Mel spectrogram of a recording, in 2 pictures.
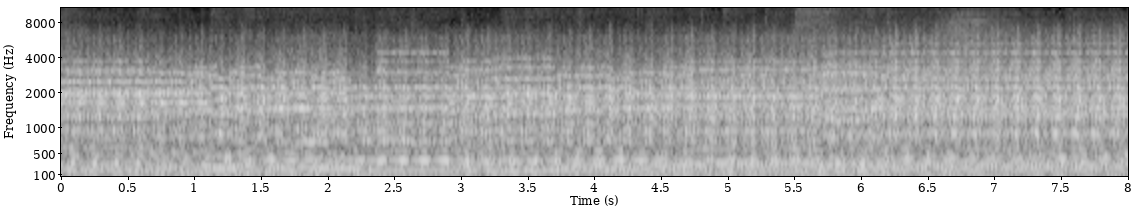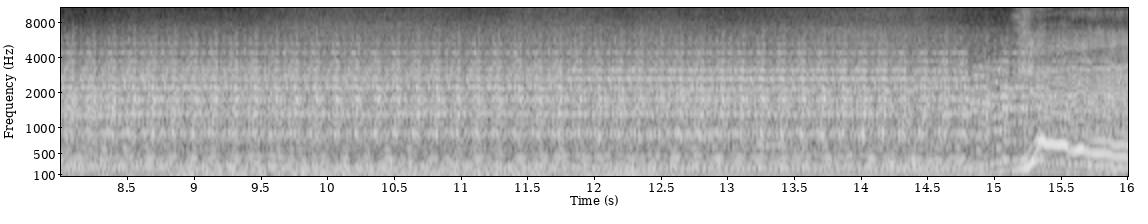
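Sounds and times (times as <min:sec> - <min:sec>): deep bass line: 0:00.0 - 0:16.0
organ sustained chords: 0:00.0 - 0:16.0.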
